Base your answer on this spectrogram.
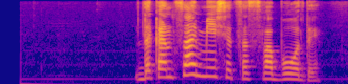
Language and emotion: Russian, positive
